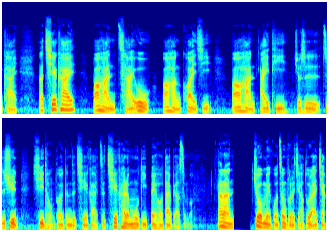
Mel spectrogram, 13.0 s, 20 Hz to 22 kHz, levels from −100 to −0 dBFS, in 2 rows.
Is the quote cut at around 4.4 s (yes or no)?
no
